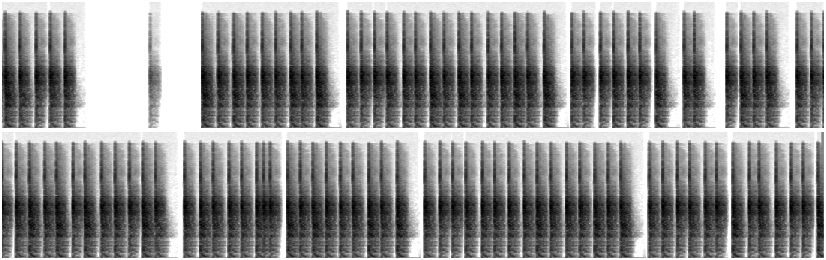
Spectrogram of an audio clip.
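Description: Quick game hit sounds tap out a fast, steady rhythm, with a few short pauses.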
